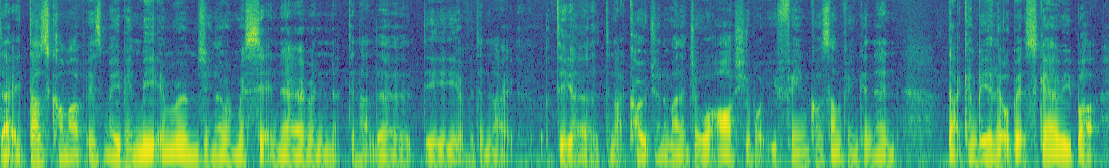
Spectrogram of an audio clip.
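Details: Adult who stammers, a professional footballer, sometimes starting on a word and switching it; stammering.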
